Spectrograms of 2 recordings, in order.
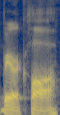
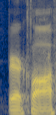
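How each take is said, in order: First: The last syllable sounds like 'claw'. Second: The last syllable sounds like 'clough'. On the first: This is the pronunciation the speaker had assumed. "I always thought it was Bearclaw" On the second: This is how the announcers were pronouncing it. "apparently it's Bearclough"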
